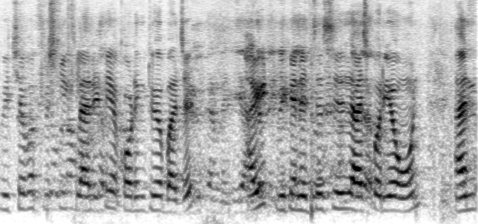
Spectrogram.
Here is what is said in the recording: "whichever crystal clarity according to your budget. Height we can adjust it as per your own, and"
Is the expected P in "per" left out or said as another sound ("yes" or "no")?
yes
